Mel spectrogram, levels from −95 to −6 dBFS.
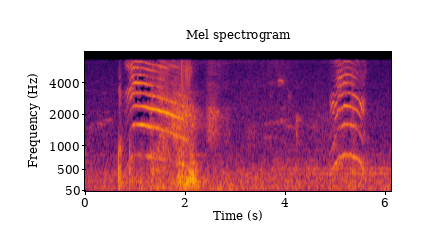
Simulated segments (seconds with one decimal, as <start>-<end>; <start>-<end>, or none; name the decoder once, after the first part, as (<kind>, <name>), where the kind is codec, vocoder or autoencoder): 5.1-6.1 (vocoder, BigVGAN v2)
